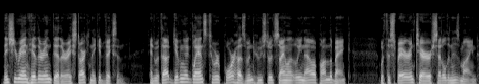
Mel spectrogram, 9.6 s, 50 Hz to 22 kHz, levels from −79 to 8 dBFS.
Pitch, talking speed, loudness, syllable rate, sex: 125 Hz, 215 wpm, -18 LUFS, 5.7 syllables/s, male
